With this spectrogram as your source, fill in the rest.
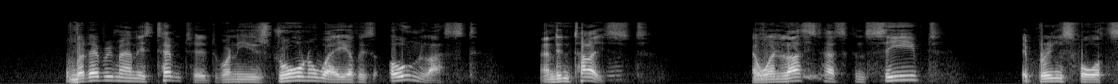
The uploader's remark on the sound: Sermon preached on 11/17/2021 in Grace Ministries at Hopkins.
